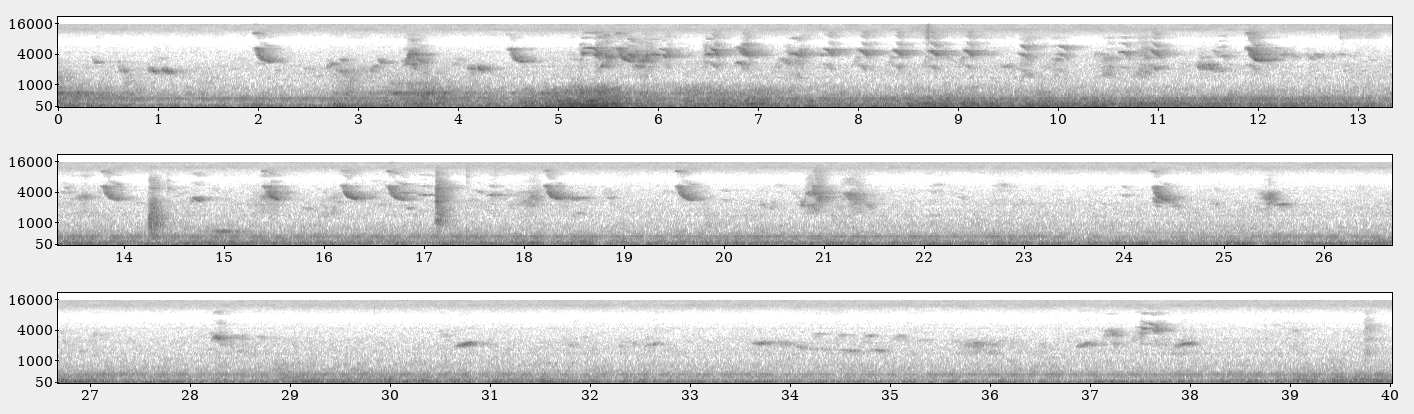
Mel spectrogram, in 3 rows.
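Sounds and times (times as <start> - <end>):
faint steady hum: 0.0 - 40.0
faint bird chirps: 30.5 - 38.2.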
